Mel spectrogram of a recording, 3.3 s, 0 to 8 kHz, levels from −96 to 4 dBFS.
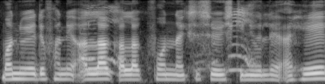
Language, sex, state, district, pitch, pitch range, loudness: Nagamese, female, Nagaland, Kohima, 180 Hz, 165-185 Hz, -19 LUFS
